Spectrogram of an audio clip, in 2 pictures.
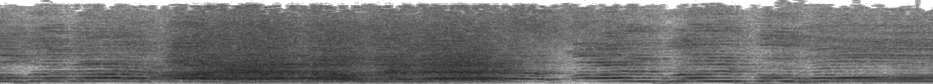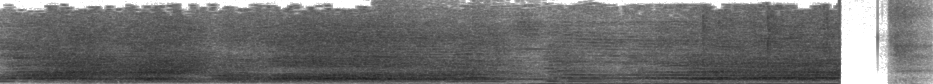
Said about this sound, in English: Should I clip the I have no ego scream? Yeah. as a drop.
